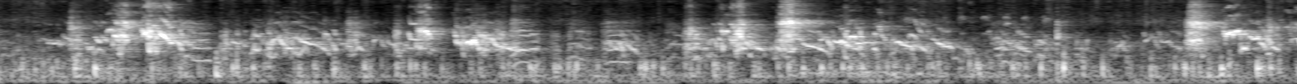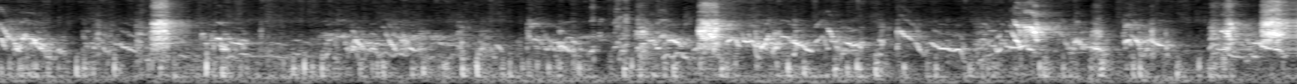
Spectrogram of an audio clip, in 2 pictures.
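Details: Happy budgerigars playing keep up a lively warbling chatter of chirps and squawks, with repeated loud bright notes roughly every second.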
